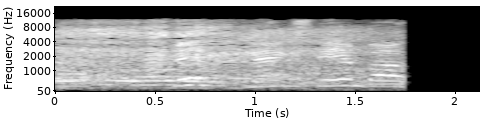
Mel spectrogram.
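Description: Winged dirt-track sprint car engines running on the track under announcer commentary, the whole sound cutting off abruptly near the end.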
